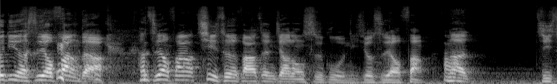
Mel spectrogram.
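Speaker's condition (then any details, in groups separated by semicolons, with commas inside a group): No condition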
